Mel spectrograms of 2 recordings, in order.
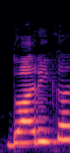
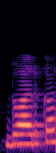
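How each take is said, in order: First: द्वारिका with an added i, "dwaa-ri-kaa"; wrong-form demo. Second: Said in the usual way. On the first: Shown as a demonstration. Teacher rejecting the wrong form, द्वारिका with extra middle i. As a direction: put a short i before the k in द्वारिका. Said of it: "द्वारिका नहीं होता". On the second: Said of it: "सही शब्द होता है".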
